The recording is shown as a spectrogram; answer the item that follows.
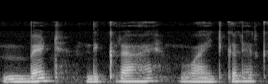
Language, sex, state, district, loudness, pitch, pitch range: Hindi, male, Himachal Pradesh, Shimla, -19 LUFS, 135 Hz, 120-145 Hz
